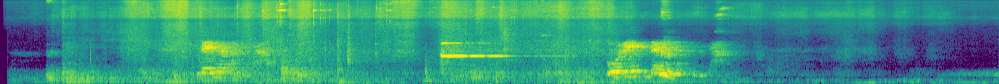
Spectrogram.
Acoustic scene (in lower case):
elevator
